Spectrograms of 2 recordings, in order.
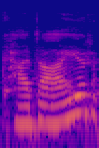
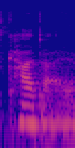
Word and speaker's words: cadair: The emphasis of that word is always on the penultimate syllable.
